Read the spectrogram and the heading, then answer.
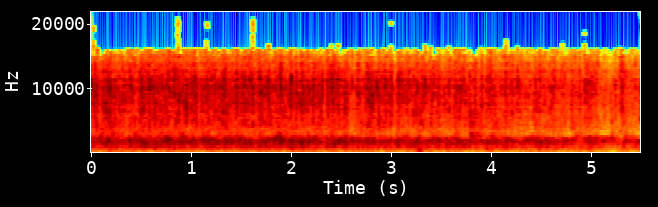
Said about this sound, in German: Mit einem kräftigen Applaus.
